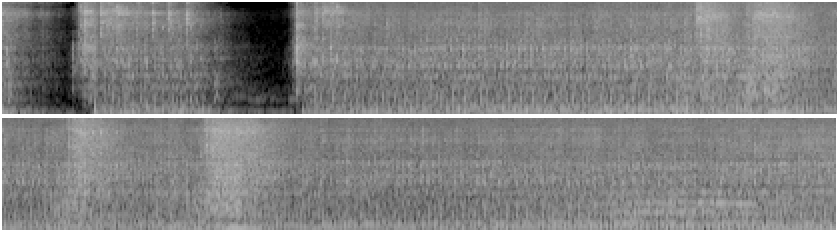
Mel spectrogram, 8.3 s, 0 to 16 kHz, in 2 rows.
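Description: Small 49cc two-stroke pocket-bike engine being pull-started by its recoil starter: after a couple of short bursts and a brief drop, it catches about a second and a half in and keeps running, with several louder throttle blips partway through. This is the first start of a freshly assembled tuned engine, expected to be hard to start.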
